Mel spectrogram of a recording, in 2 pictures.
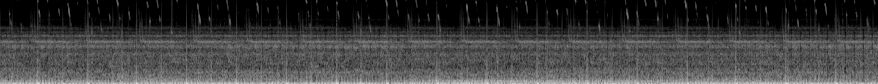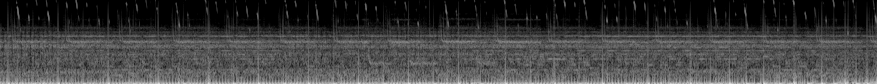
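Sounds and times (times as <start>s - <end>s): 
menacing synth drone: 0.0s - 17.5s.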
